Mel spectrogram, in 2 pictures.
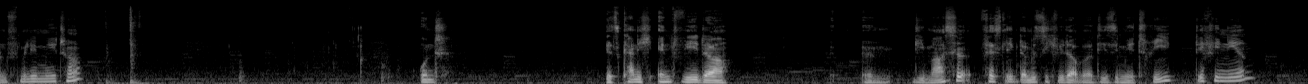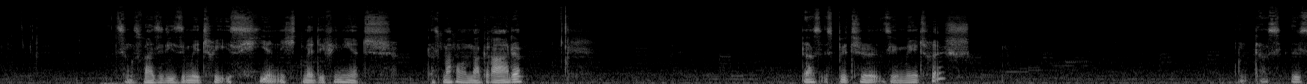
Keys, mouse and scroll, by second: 1.0 KP_5, 1.3 KP_Enter, 17.3 click, 19.7 click, 20.7 click, 22.7 click, 25.1 click.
